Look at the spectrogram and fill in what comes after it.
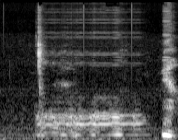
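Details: Low, droning, fluttering breath sound with a louder rough burst, typical of snoring, from the son of a bedridden elderly woman at end of life with end-stage empyema, pneumonia, RSV and internal bleeding.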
